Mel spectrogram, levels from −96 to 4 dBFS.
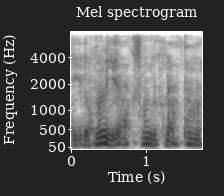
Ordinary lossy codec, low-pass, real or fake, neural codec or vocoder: none; 7.2 kHz; fake; autoencoder, 22.05 kHz, a latent of 192 numbers a frame, VITS, trained on one speaker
